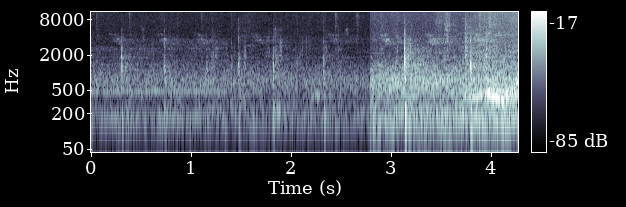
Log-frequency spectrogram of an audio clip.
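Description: Near silence with faint, evenly spaced ticks about two to three a second; the background rises about three seconds in.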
